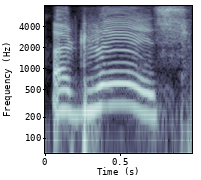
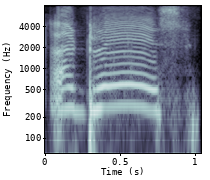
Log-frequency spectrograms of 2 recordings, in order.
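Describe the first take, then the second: No difference in how they are said.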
